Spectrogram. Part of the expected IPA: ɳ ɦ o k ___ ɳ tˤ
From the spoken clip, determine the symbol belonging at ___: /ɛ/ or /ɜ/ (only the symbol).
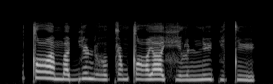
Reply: ɛ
